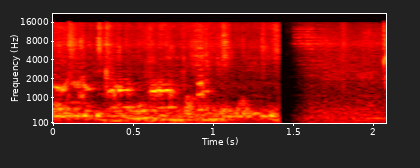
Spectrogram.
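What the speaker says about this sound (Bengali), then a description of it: "আমাদের কবুতর স্যার খাওয়া খাওয়া হইতেছে, দেখেন বাচ্চা ঘুরে যাচ্ছে।" Pigeons in a loft coo in low, rolling calls close by, several overlapping phrases for over a second before a brief cut and quieter ambience.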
